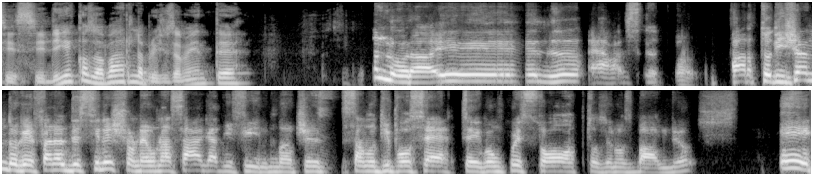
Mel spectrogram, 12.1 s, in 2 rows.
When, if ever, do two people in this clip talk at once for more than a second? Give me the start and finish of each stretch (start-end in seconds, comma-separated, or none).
none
